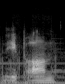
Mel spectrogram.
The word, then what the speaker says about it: Nippon: things happening you know how the japanese say japan nippon yeah so that's the way someone who's japanese would say japan that's what they call japan japan is the crudely translated and horribly misunderstood pronunciation of that through the spanish then to the americans nice the guy who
